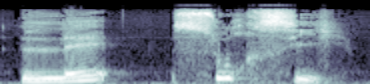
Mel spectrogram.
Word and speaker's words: sourcils: Les sourcils. Okay, so it's quite strange because you get this LS at the end, but then, well, you don't pronounce them.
